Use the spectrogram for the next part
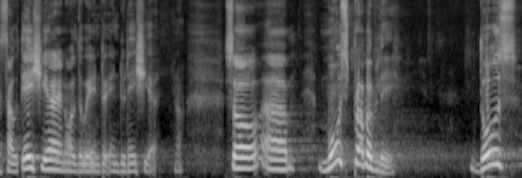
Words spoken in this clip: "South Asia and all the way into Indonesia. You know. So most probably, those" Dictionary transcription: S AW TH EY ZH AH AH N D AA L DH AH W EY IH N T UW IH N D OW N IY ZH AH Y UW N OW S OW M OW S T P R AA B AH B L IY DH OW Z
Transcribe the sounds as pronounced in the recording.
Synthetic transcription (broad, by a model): S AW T EY SH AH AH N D AA L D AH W EY IH N T UW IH N D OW N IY SH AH Y UW N OW S OW M OW S T P R AA B AH B L IY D OW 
